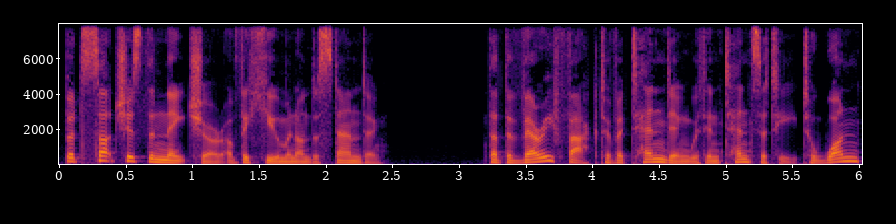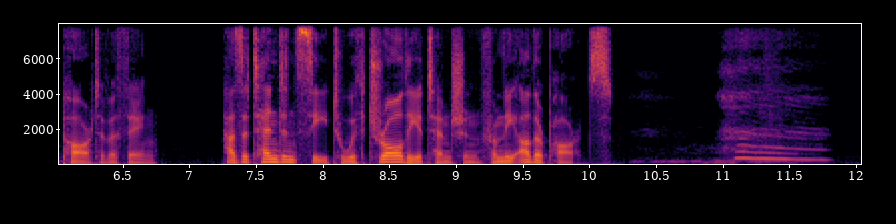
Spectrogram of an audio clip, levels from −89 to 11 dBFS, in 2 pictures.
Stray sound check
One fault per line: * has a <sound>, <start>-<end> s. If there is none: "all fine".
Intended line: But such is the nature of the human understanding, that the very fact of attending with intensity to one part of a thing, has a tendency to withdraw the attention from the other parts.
* has a sigh, 10.3-11.8 s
